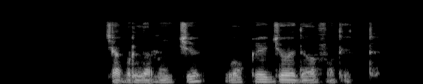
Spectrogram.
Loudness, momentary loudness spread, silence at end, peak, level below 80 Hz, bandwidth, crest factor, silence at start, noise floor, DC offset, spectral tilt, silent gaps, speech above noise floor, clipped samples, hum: -28 LUFS; 14 LU; 0.45 s; -10 dBFS; -58 dBFS; 7.8 kHz; 20 dB; 1.05 s; under -90 dBFS; under 0.1%; -4 dB/octave; none; over 62 dB; under 0.1%; none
